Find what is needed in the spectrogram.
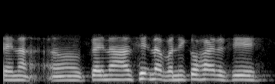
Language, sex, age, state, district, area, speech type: Manipuri, female, 45-60, Manipur, Churachandpur, urban, conversation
